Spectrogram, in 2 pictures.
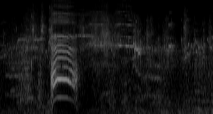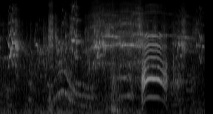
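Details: Pet yellow-naped amazon giving two loud, harsh, arching caws several seconds apart, with softer squeaky and croaking notes in between, against constant background hiss.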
